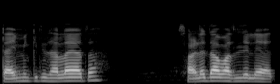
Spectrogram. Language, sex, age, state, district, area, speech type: Marathi, male, 18-30, Maharashtra, Amravati, urban, spontaneous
